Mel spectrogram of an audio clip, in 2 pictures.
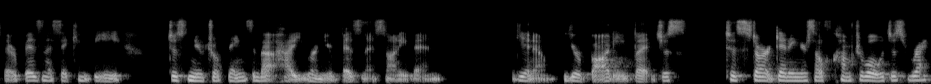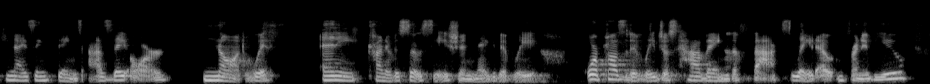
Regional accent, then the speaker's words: Calgary, Alberta, Canada; moved away as an adult; I'm from Calgary.

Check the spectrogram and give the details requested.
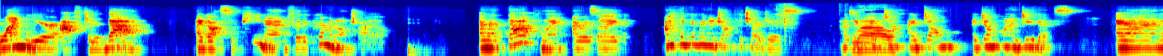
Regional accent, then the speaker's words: Canada; I'm from Canada

